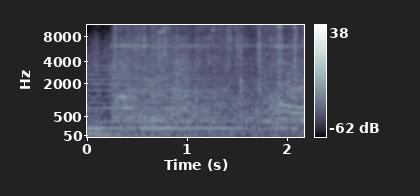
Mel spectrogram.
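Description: Soft string music ends in a lingering low note as a noisy outdoor-like background takes over, full of light, irregular clacks and knocks. A voice or call begins near the end.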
